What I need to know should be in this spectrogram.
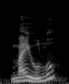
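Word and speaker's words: Mayulu: E para fechar, Maulu, é a pronúncia. Maulu fecha o 5 a 0, fecha o caixão para cima da Inter.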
